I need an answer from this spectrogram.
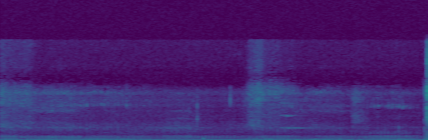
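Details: British Shorthair cats spending the morning with their owners; continuous deep purring rumble, fairly even, with a few light taps and a short sharp click at the end.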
